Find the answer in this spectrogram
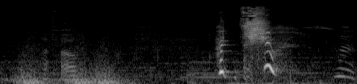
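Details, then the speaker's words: Allergy-related sneezing: brief build-up, then one sharp sneeze burst with music in the background. "I have allergies. Just over and over. Oh god, I have to sneeze again."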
